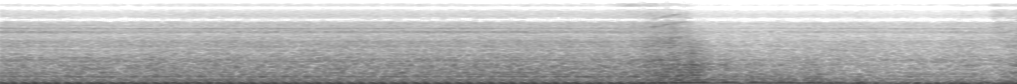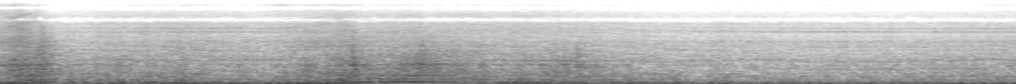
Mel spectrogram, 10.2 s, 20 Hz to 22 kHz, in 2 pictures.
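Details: 2001 Mustang Bullitt with Tork Tech supercharger after fitting new idler pulleys: deep steady engine drone with smooth revs rising and falling cleanly, no squeal or rattle from the belt drive.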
